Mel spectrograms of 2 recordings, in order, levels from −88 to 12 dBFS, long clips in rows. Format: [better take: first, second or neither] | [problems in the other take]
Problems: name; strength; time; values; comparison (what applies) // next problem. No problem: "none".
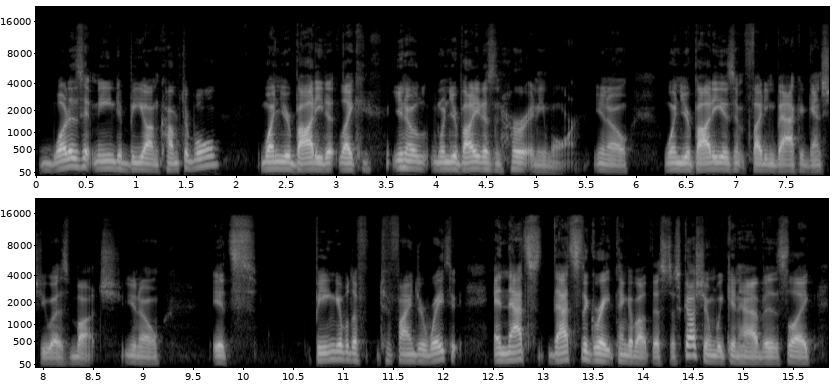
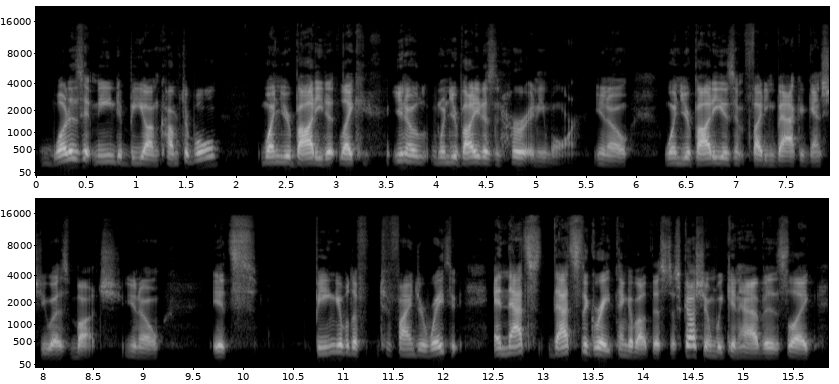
first | thin; very; fading below 400 Hz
